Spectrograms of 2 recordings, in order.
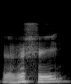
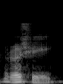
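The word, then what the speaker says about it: ऋषि: Same thing as Rishi, not Rishi.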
